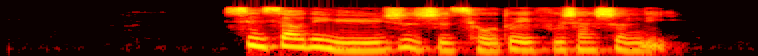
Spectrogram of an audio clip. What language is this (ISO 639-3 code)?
zho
